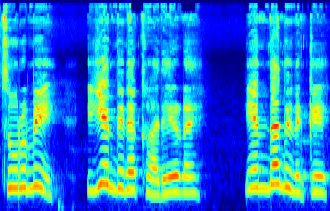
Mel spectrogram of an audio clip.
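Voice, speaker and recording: A woman reading a storybook, voicing an affectionate young husband who asks softly and gently. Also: very high voice, slow, voice pushed up. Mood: coaxing.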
